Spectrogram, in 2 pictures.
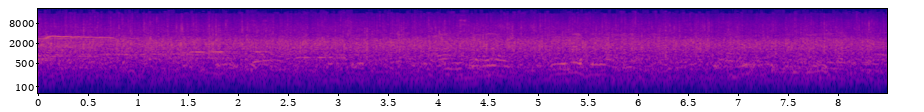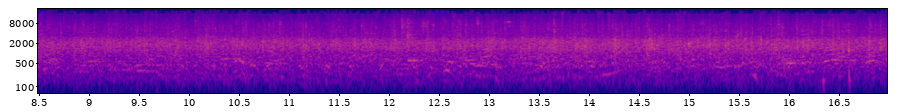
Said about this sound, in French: Une équipe très applaudie.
